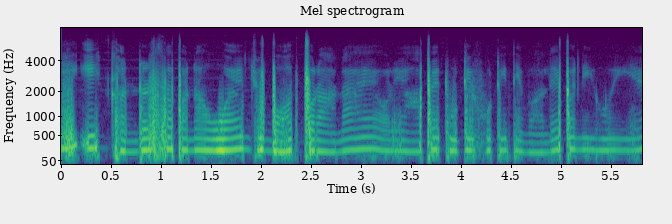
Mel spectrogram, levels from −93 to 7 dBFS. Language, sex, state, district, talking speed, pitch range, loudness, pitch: Hindi, female, Bihar, West Champaran, 205 wpm, 200-220 Hz, -21 LUFS, 210 Hz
